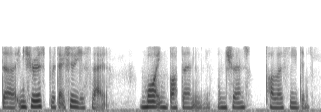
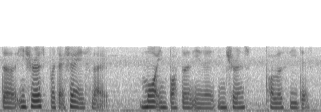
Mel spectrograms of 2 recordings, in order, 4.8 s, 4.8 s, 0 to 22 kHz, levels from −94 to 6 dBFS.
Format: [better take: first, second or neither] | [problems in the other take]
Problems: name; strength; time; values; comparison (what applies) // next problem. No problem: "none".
second | noise reduction (neural diffusion model UNIVERSE++)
